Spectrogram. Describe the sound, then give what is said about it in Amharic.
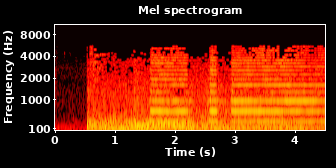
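An old train leaves Dire Dawa station on the century-old, French-built line. A loud, steady rumble starts abruptly and carries a sustained horn-like tone that drops out briefly, then returns. “ሳቡር ከድሬዳዋ ጣቢያ ከፍተኛ ድምጽ እያሰማ ይወጣና በንጋት ጨለማ ውስጥ ይሰወራል።”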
